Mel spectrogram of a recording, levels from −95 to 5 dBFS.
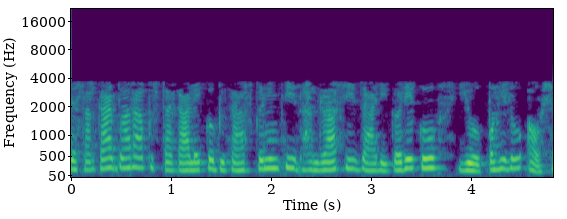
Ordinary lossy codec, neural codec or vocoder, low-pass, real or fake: none; codec, 16 kHz, 8 kbps, FreqCodec, larger model; 3.6 kHz; fake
